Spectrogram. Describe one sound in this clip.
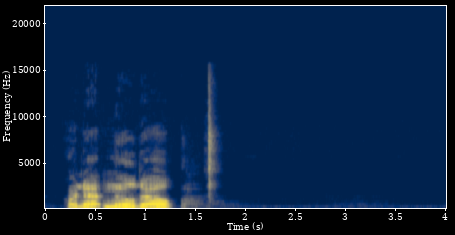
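A knife blade snaps open with a click.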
